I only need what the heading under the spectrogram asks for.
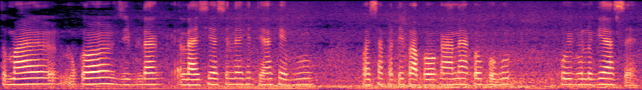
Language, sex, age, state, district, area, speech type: Assamese, female, 45-60, Assam, Majuli, rural, spontaneous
